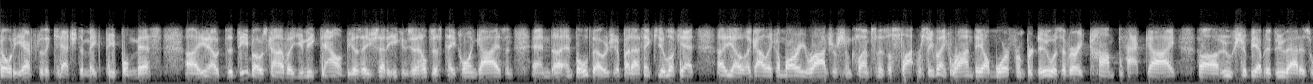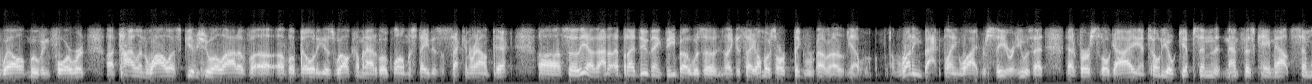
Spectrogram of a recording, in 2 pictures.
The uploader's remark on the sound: NFL Draft Conference Call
